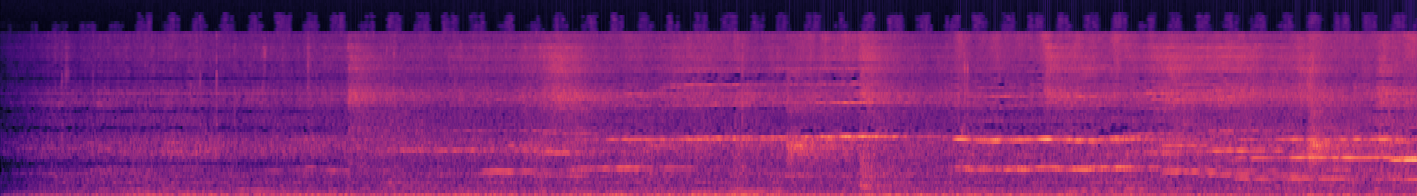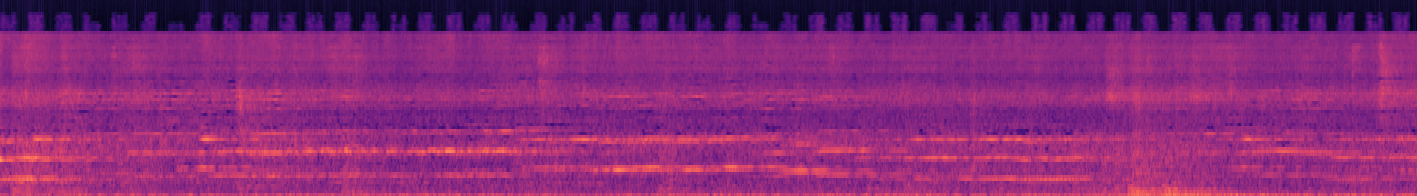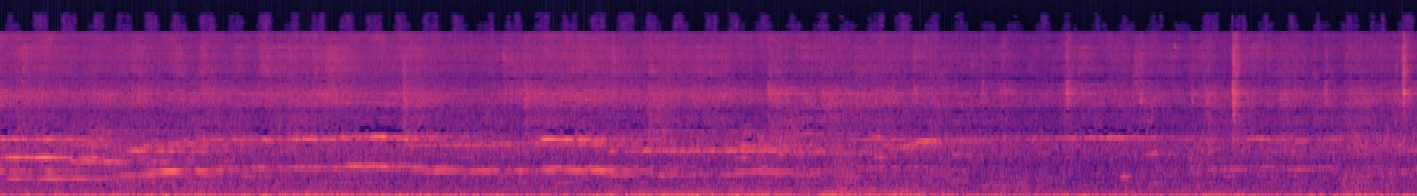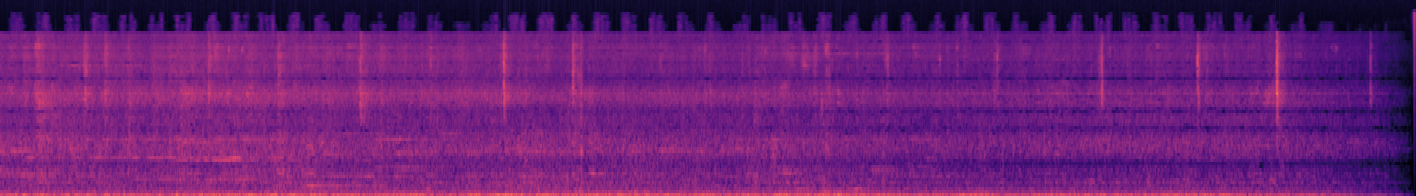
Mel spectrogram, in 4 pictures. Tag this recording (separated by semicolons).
ambient; field-recording; street-singer; street; movie-sounds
